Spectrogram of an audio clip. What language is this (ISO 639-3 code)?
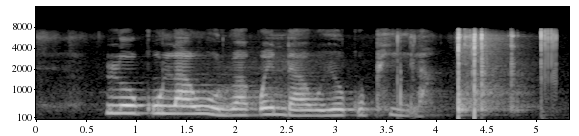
zul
